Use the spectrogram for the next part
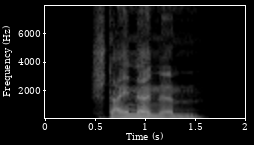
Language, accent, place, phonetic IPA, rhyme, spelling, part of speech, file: German, Germany, Berlin, [ˈʃtaɪ̯nɐnəm], -aɪ̯nɐnəm, steinernem, adjective, De-steinernem.ogg
- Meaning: strong dative masculine/neuter singular of steinern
